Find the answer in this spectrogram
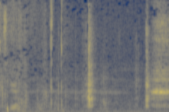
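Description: A few short, sharp clicks and knocks of handling noise, the loudest about a second in.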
